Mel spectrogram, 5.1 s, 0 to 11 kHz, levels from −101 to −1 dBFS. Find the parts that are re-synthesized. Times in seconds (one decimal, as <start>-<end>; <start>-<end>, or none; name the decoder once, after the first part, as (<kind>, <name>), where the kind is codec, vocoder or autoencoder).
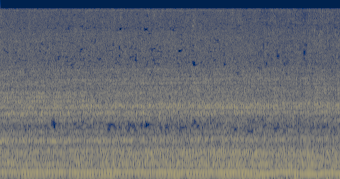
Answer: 3.9-5.1 (vocoder, Vocos)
